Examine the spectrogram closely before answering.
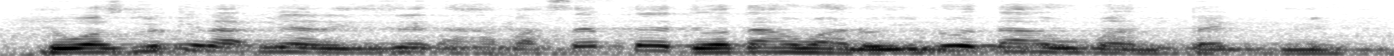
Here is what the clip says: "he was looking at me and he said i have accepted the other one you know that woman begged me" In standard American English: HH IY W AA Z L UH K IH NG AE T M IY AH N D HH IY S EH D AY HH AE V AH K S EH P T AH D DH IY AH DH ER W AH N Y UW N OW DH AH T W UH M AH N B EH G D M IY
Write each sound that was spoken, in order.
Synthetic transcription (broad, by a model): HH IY W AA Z L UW K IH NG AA T M IY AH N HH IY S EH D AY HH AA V AH K S EH P T AH D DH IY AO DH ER W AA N Y UW N OW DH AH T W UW M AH N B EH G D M IY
